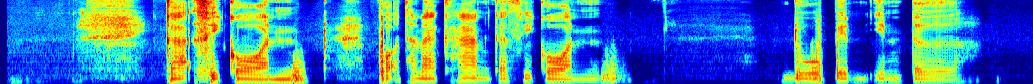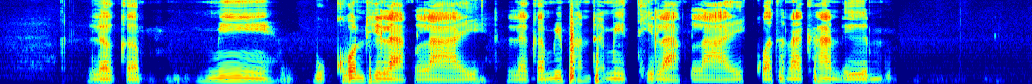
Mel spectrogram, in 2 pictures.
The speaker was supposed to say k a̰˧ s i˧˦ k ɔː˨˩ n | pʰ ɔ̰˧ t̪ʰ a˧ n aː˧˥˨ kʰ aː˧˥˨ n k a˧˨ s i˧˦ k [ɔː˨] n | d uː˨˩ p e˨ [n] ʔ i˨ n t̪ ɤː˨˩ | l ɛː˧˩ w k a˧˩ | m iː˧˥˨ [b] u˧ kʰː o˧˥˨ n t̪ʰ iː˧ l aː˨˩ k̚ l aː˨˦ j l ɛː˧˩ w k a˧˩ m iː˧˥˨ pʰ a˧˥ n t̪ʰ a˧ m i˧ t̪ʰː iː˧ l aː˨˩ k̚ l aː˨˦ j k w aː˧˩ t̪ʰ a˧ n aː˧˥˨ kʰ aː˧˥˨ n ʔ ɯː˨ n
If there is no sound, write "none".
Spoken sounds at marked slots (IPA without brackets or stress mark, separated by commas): ɔː˨, n, b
